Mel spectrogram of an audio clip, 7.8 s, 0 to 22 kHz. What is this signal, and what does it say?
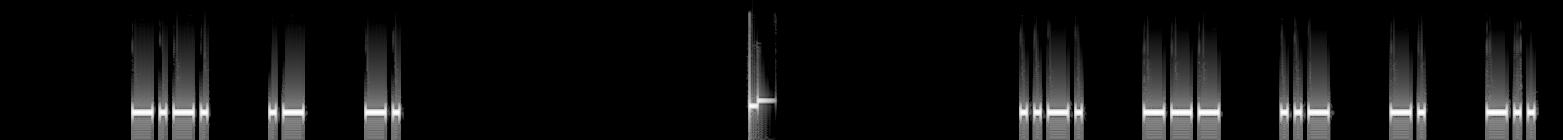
Morse code, heard as a keyed tone, about 36 wpm, spaced as for 20 wpm, 690 Hz. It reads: CAN FOUND
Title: 3x Character Spacing - Top 300 Words - 35wpm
